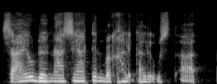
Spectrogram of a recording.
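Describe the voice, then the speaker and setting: A woman's voice: sits low, steady tone, quick pace, vocal fry, a little mellow, husky, pitched above the performer's own voice, full character voice. A man voicing a distressed middle-aged single mother who pleads and scolds in an exasperated way. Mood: pleading.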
